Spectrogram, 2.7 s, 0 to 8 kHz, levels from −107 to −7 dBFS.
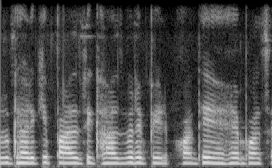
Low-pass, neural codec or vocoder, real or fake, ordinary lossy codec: none; none; real; none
